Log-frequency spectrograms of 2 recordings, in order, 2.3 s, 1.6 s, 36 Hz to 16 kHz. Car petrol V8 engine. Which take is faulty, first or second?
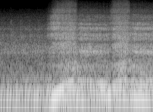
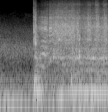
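second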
